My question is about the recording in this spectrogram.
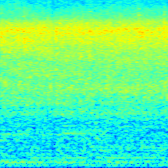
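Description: Diesel engine of a Marcopolo-bodied intercity coach idling at the rear of the bus, a steady low hum under a loud even hiss.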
